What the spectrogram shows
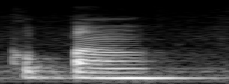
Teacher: C'est une voyelle antérieure mi-ouverte, étirée et nasale. On dit que c'est une voyelle nasale parce que l'air sort de la cavité nasale.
